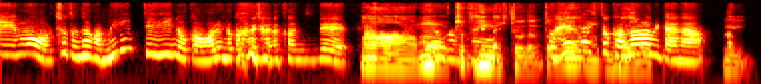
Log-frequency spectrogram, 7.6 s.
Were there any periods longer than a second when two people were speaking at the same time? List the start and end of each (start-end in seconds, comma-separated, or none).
4.2-6.6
